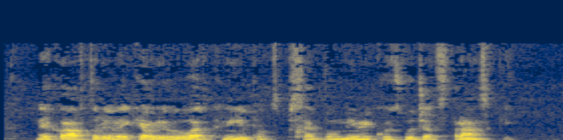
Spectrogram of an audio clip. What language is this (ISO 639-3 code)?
mkd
